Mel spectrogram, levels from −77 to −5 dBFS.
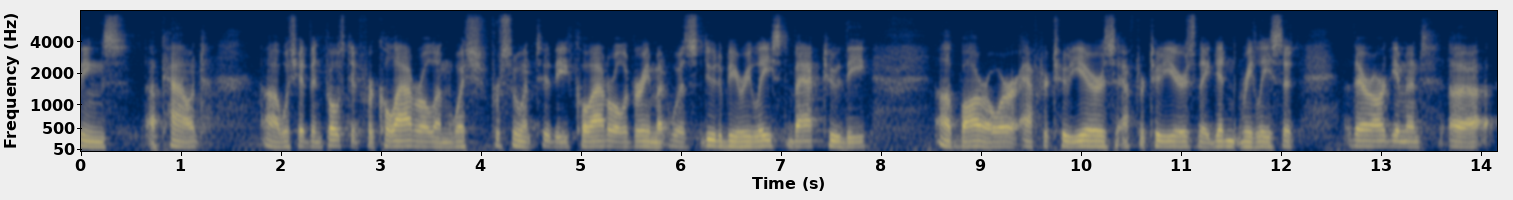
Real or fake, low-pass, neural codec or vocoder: fake; 7.2 kHz; codec, 16 kHz, 0.5 kbps, X-Codec, HuBERT features, trained on LibriSpeech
